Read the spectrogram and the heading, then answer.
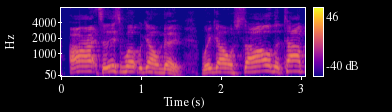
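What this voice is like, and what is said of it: Southern accent. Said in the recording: “whenever you hear the Southern accent”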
